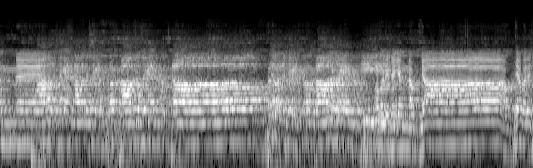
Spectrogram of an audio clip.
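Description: Several men sing together through microphones.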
